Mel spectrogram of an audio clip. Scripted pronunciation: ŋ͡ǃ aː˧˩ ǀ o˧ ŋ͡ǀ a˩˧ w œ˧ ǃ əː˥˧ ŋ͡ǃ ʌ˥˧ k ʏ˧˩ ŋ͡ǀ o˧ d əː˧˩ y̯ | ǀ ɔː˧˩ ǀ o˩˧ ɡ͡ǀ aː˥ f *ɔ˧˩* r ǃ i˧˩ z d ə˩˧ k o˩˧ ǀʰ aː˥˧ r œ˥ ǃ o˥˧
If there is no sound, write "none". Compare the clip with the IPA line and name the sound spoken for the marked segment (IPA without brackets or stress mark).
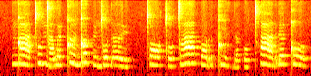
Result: ɔ˧˩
